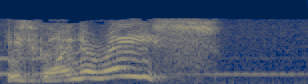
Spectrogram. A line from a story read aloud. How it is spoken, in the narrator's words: someone screamed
